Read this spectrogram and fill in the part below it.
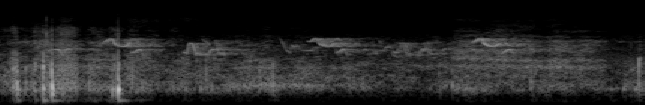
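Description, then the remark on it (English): Birds chirp outdoors in a steady, overlapping chorus of short high calls, with a couple of brief louder knocks near the start and no talking. “This is not dead air, this is live air. Listen to those birds.”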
